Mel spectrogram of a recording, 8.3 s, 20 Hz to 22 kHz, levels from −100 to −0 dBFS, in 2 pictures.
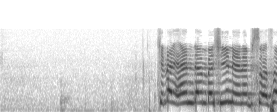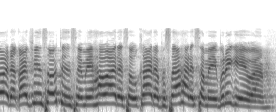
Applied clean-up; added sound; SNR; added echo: none; none; none; none.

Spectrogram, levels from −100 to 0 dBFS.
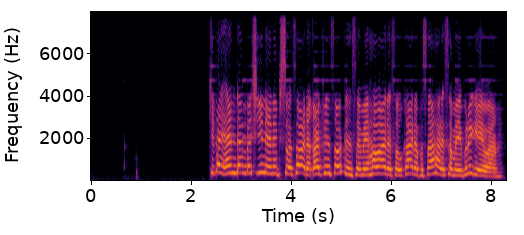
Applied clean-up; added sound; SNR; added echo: neural mask model DeepFilterNet 3.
